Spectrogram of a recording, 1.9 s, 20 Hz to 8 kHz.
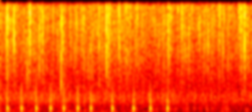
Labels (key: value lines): label: biophony, pulse
recorder: SoundTrap 500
